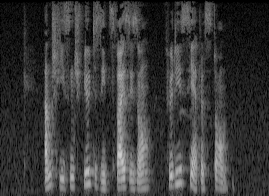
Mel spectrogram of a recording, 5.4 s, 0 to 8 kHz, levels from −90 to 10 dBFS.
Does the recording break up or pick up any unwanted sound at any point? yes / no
no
